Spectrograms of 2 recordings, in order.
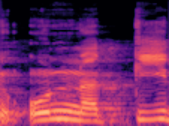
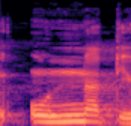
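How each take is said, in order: First: उन्नति with a stretched tee; long final ee. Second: उन्नति with a brief ti; short final i. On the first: Teacher showing the error, उन्नति with long tee. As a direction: hold the last vowel of उन्नति. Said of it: "नहीं बल्कि". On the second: Teacher correcting the spelling, उन्नति with short ti. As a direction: clip the last vowel of उन्नति. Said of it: "बल्कि उन्नति होना चाहिए". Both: Shown as a demonstration.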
